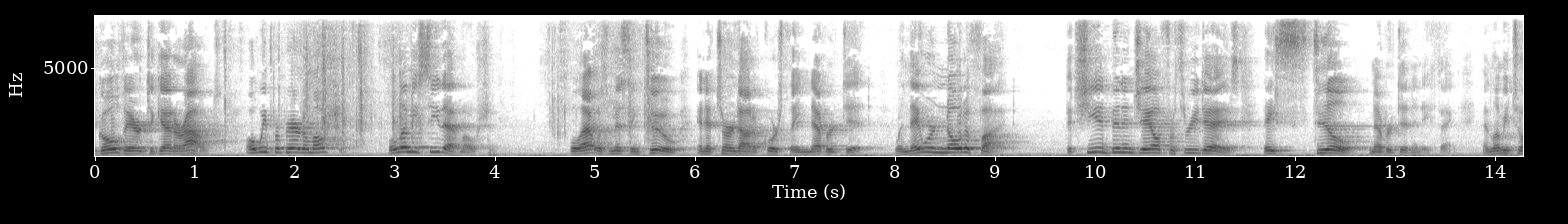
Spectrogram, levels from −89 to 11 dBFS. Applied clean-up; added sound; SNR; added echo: none; none; none; none.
